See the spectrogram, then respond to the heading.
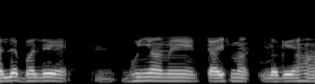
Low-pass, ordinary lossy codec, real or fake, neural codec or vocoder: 3.6 kHz; none; real; none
